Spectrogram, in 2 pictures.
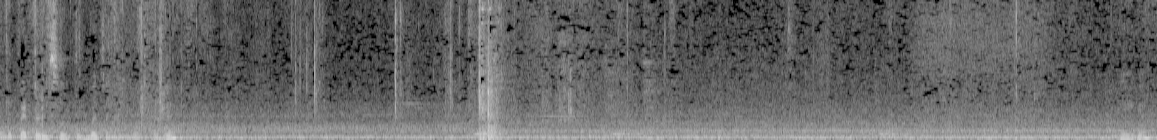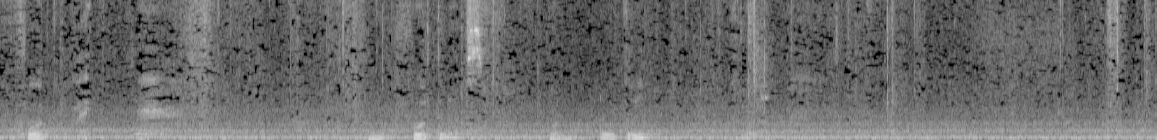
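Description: Stiff plastic cords rustle and click.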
